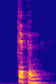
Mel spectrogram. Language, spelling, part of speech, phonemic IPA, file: Dutch, tippen, verb, /ˈtɪ.pə(n)/, Nl-tippen.ogg
- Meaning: 1. to tip (give a gratuity) 2. to tip (give a hint)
